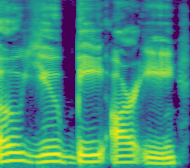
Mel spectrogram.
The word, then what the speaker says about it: Oubre: Hal Elrod: And you got to spell it though because it’s not spelled the way it sounds. The R is silent. Dr. Oubre: Not at all. Yeah, it’s South Louisiana nonsense. So, it’s O-U-B-R-E Medical.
